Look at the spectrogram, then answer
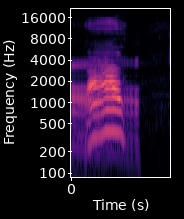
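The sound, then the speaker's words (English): A person imitates a cat with one drawn-out, nasal meow that rises and falls in pitch, fairly loud, then trails off into quiet. “Meow, meow, meow. Of course, our cats are being quiet right now.”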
